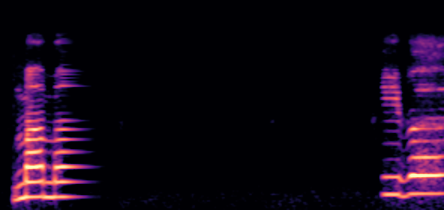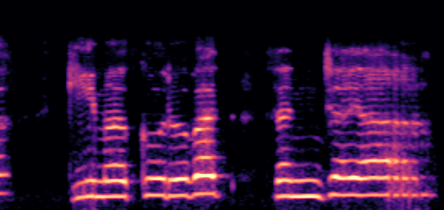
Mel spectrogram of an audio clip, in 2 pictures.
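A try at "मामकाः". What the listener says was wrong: ওখানে দেখুন মামকা, ওখানে ময়ে আকার আছে প্রথমে, তো সেটা দীর্ঘ, সেই কারণে মামকা এরকম বলতে হবে। মামকা এটা বললে হবে না, মামকা।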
